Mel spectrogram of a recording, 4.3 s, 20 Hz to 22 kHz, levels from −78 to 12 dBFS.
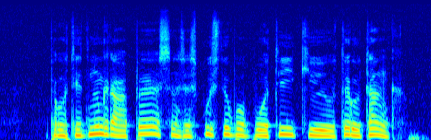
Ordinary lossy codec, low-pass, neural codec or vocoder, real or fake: none; 19.8 kHz; none; real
